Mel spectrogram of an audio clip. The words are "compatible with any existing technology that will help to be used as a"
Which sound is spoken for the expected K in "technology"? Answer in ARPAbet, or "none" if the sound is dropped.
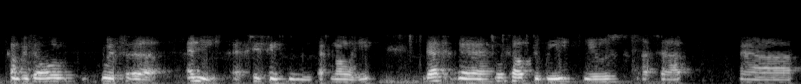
K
